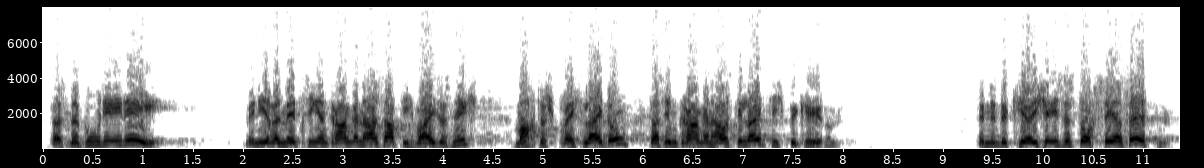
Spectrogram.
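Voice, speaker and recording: A man's voice: high-pitched, in a large hall, highs cut off. A male pastor telling a story from the pulpit, earnest, acting out the dialogue he quotes. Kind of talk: storytelling sermon.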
